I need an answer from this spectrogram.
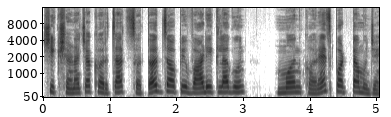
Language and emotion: Goan Konkani, sad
